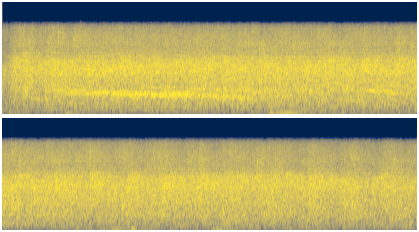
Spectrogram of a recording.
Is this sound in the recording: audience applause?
yes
